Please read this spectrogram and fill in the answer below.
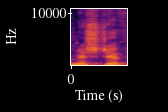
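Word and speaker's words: MSCHF: because uh boutique mischief a fashion boutique called mischief it's default so it's spelled m-s-c-h-f i've literally never ever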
